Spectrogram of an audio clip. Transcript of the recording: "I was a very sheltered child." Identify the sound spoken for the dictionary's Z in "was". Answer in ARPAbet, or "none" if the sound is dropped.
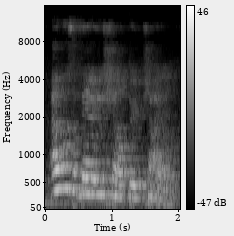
Z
